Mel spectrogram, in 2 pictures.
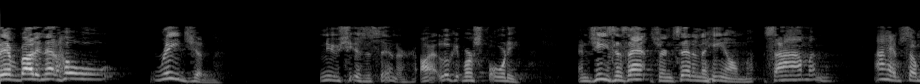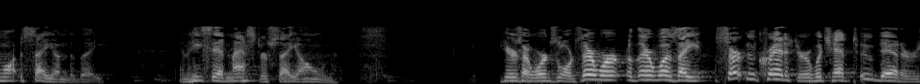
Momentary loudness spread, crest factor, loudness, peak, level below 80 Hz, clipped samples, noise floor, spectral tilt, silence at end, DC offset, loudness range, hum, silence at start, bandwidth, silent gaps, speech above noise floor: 16 LU; 26 dB; -27 LUFS; -4 dBFS; -76 dBFS; under 0.1%; -81 dBFS; -4 dB/octave; 0 s; under 0.1%; 10 LU; none; 0 s; 6.2 kHz; none; 53 dB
